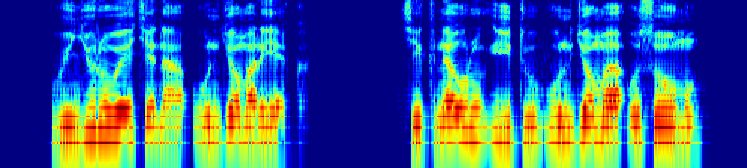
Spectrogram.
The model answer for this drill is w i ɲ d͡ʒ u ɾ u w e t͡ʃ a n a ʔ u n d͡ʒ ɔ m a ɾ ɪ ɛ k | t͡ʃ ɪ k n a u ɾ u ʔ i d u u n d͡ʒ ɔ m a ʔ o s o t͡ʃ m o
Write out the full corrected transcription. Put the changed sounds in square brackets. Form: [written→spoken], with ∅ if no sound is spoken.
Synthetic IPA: w i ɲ d͡ʒ u ɾ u w e t͡ʃ [a→e] n a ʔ u n d͡ʒ ɔ m a ɾ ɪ ɛ k | t͡ʃ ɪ k n a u ɾ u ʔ i [d→t] u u n d͡ʒ ɔ m a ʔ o s o [t͡ʃ→∅] m o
